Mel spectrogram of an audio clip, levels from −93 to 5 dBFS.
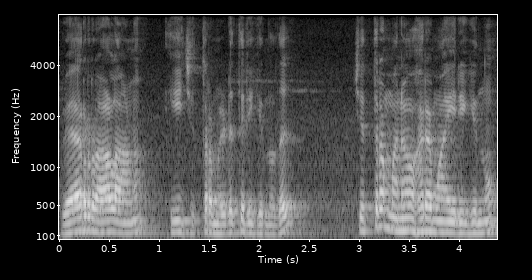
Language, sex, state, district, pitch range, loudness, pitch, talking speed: Malayalam, male, Kerala, Kasaragod, 135-160 Hz, -16 LUFS, 145 Hz, 80 wpm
